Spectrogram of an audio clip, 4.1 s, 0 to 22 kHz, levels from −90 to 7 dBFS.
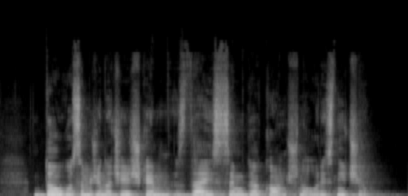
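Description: Listening to the speech recording, nothing stood out as a technical problem at any point.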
